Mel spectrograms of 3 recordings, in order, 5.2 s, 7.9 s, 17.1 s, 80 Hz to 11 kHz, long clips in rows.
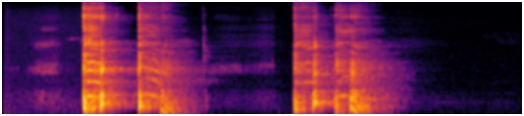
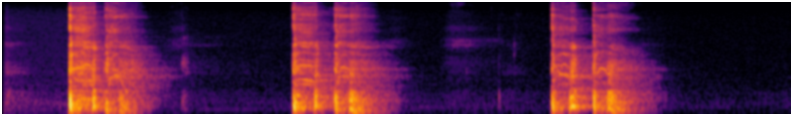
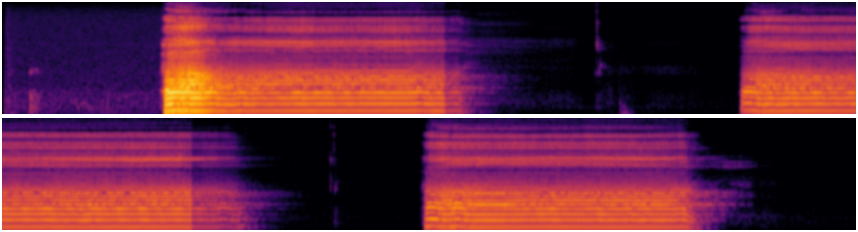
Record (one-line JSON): {"cough_length": "5.2 s", "cough_amplitude": 32671, "cough_signal_mean_std_ratio": 0.31, "three_cough_length": "7.9 s", "three_cough_amplitude": 32768, "three_cough_signal_mean_std_ratio": 0.3, "exhalation_length": "17.1 s", "exhalation_amplitude": 32332, "exhalation_signal_mean_std_ratio": 0.36, "survey_phase": "beta (2021-08-13 to 2022-03-07)", "age": "65+", "gender": "Male", "wearing_mask": "No", "symptom_none": true, "smoker_status": "Never smoked", "respiratory_condition_asthma": false, "respiratory_condition_other": false, "recruitment_source": "REACT", "submission_delay": "1 day", "covid_test_result": "Negative", "covid_test_method": "RT-qPCR", "influenza_a_test_result": "Negative", "influenza_b_test_result": "Negative"}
